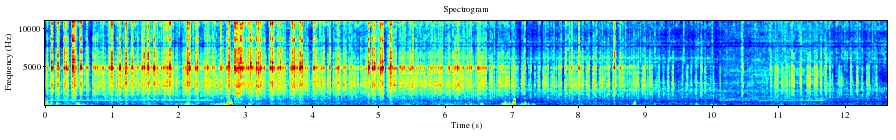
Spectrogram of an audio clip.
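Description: Footsteps and handheld-camera handling noise while walking behind a dog, with scattered clicks and a few soft thumps. A faint steady hum sounds for the first couple of seconds and again briefly near the end.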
